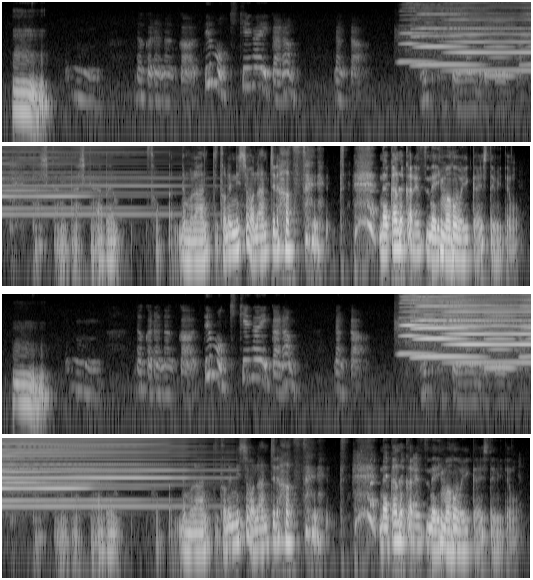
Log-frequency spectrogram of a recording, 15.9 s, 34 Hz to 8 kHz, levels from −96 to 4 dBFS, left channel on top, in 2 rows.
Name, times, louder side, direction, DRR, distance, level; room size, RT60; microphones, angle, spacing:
voice 1, 0.2-0.7 8.1-9.7 10.6-12.8 13.2-15.7, left 3 dB, 70° left, 0.6 m, -26 dB
voice 2, 1.0-1.5 2.0-4.4 5.0-5.4 6.3-7.9 9.5-9.7 13.2-14.2, right 2 dB, 80° right, 2.8 m, -44 dB
Harmonica, 5.9-11.0, right 10 dB, 65° right, 0.4 m, -27 dB
8.7 x 5.5 x 5.3 m
head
